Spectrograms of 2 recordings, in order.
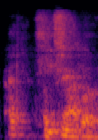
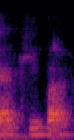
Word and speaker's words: Atiba: I had one other question if I can for Sunil and Atiba. Excuse me, I was gonna say Akiba because it rhymes with Keisha.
